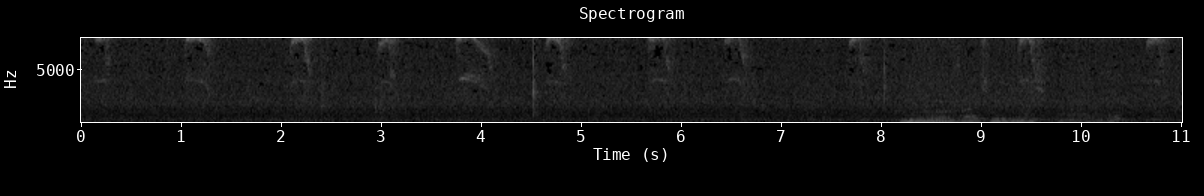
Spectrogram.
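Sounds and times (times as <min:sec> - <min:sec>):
bird chirping: 0:00.0 - 0:00.4, 0:01.0 - 0:01.4, 0:02.0 - 0:05.0, 0:05.6 - 0:06.8, 0:07.6 - 0:11.0
steady soft hiss: 0:00.0 - 0:11.0.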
